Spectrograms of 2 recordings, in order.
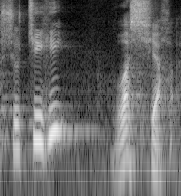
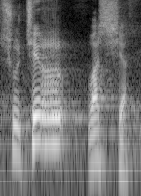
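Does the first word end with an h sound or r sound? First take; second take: h sound; r sound. First: The first word ends with an h sound. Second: The first word ends with an r sound. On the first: The words are split into separate words. "पदच्छेद किया तो ... विसर्ग हो जाएगा" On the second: The words are joined as in recitation. "र आ जाएगा"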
